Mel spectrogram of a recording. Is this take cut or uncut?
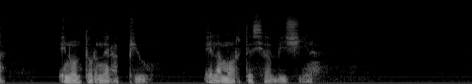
uncut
